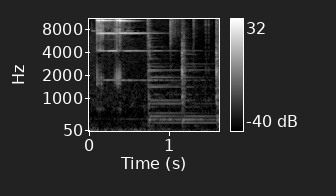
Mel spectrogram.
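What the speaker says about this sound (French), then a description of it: "quand je fais la sonnette, tu arrêtes ton vélo" A bicycle bell rings several times in quick bursts during a group cycling outing, its bright metallic chimes clear and close with a lingering ring after each strike.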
